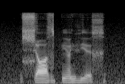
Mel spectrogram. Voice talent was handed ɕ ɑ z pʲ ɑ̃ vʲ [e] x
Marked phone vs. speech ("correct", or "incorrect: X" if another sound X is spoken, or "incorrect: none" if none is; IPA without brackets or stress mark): incorrect: ɛ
